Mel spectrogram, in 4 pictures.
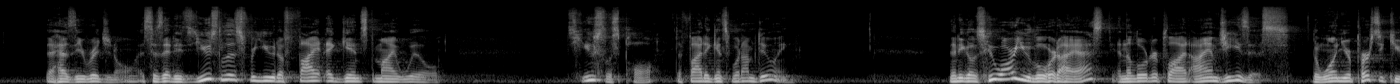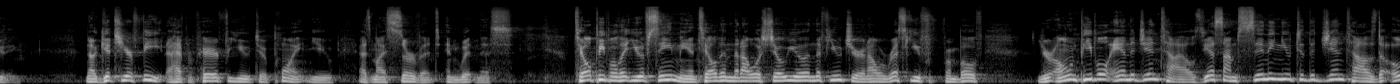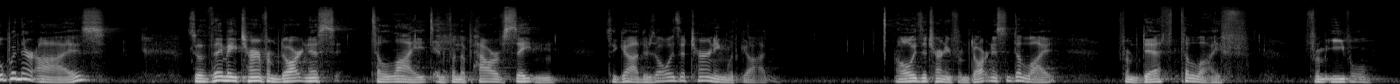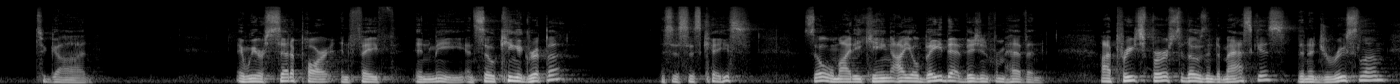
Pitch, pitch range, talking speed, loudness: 145 Hz, 125-170 Hz, 190 wpm, -23 LUFS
